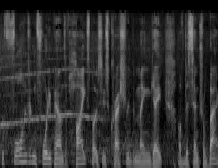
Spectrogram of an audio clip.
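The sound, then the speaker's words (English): An emergency siren wails in the aftermath of a truck bombing at the Colombo central bank. Its steady tone sits faintly beneath continuous talk throughout. “The noises you can hear are the aftermath of the Colombo Central Bank bombing.”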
